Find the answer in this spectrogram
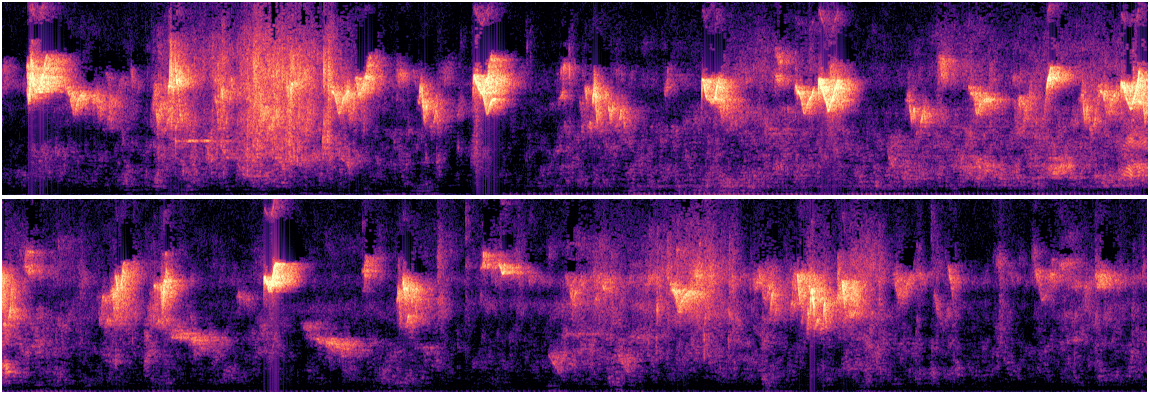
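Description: Small birds chirping with many short, high calls, one after another, over a low steady background rumble.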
